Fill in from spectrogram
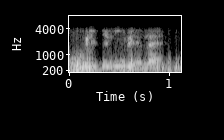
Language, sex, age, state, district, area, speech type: Malayalam, male, 45-60, Kerala, Idukki, rural, conversation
